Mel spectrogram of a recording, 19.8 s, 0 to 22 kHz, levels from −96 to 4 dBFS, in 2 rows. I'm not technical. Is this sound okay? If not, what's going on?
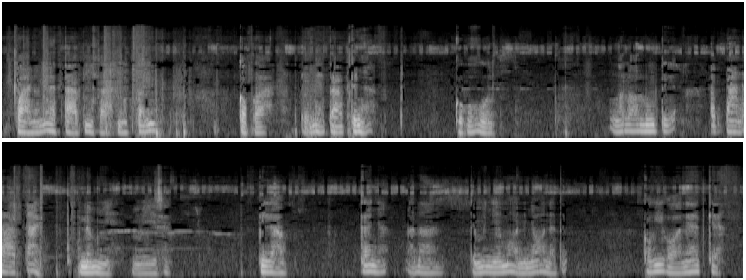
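No. HE-AAC compression runs through the whole recording, from start to finish, and it is heavy. This kind of compression likely saves space by keeping only the lower part of the sound and then faking the treble, copying lower tones upward and roughly reshaping them. Those rebuilt highs don't match the real voice, so s sounds come out gritty, metallic or lispy. Nothing at all reaches above 11.5 kHz.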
